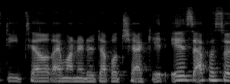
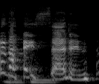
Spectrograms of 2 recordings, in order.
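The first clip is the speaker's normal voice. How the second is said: real laughter breaking into the words; higher, talk through your own laugh; 9 semitones higher than usual. Real, not acted. Co-host amused at modeling the last word, laughing. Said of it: "I'm laughing".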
